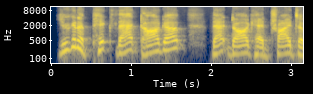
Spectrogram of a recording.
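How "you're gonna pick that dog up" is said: high, incredulous mock question; friend's shock. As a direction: voice the friend's disbelief. Friend shocked at picking up dog.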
